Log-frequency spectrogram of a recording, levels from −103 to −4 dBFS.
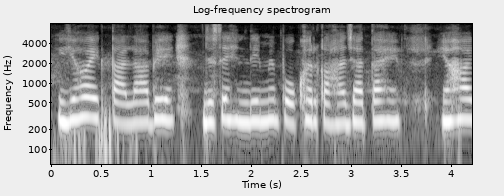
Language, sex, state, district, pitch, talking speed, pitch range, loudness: Hindi, female, Bihar, East Champaran, 265 Hz, 170 wpm, 255-275 Hz, -13 LUFS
